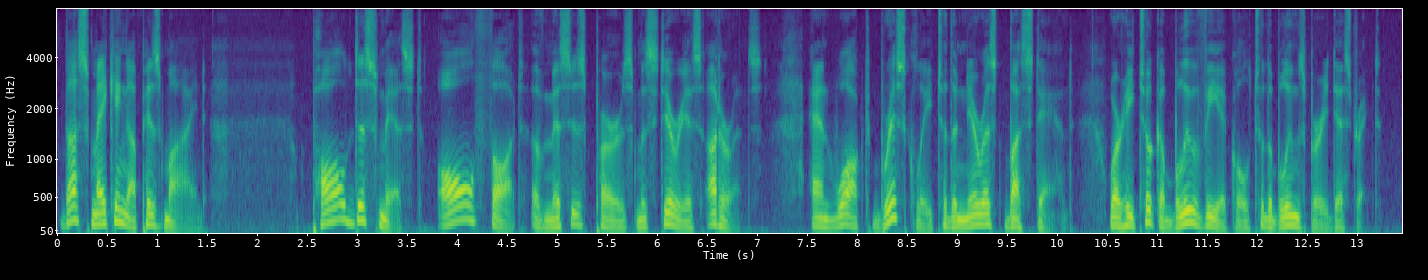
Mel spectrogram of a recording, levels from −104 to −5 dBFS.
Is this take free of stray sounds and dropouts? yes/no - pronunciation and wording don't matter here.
yes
